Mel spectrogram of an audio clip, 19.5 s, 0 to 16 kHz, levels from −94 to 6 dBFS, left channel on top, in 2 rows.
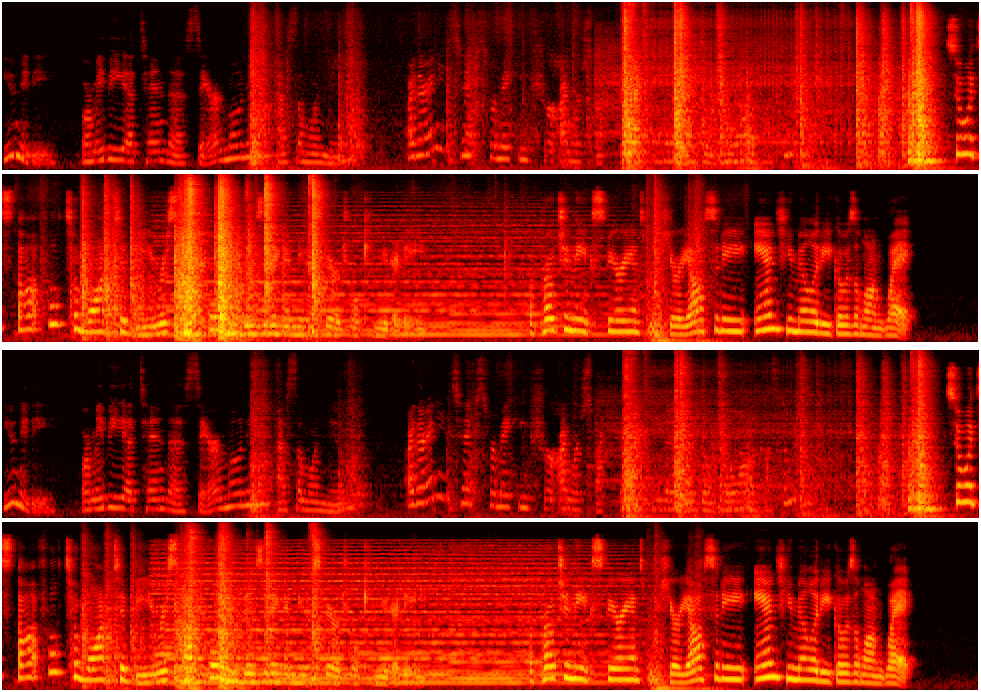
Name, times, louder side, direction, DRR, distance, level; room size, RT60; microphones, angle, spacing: voice 1, 0.0-3.5 4.0-8.1, equal, 30° right, 1.1 m, -47 dB
sound 1, 2.5-2.8 3.3-3.6 4.4-4.7 5.6-5.7 6.2-9.4 10.4-13.0 14.8-14.9 16.2-16.9, left 6 dB, 85° left, 0.7 m, -31 dB
voice 2, 9.4-14.0 15.0-18.8, right 2 dB, 15° right, 0.4 m, -30 dB
sound 2, 11.2-16.4, right 4 dB, 65° right, 0.5 m, -37 dB
3.6 x 3.2 x 2.5 m
head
